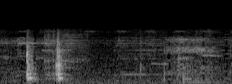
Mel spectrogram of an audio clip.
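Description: Two sharp clicks about a third of a second apart near the start, as a small hard object is handled or set down, over faint background music.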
